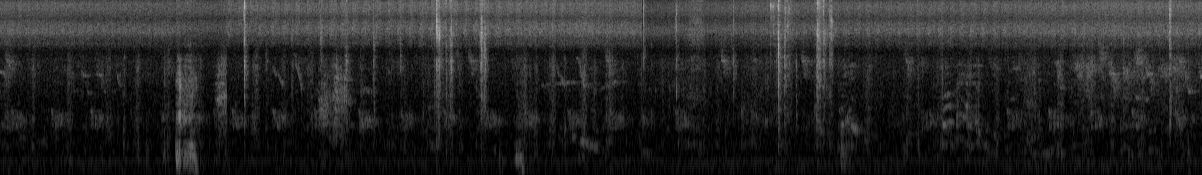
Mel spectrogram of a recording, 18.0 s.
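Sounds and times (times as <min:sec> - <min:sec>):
cucumber crunching: 0:00.0 - 0:18.0
mouth sounds: 0:02.5 - 0:03.4, 0:07.7 - 0:09.8.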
